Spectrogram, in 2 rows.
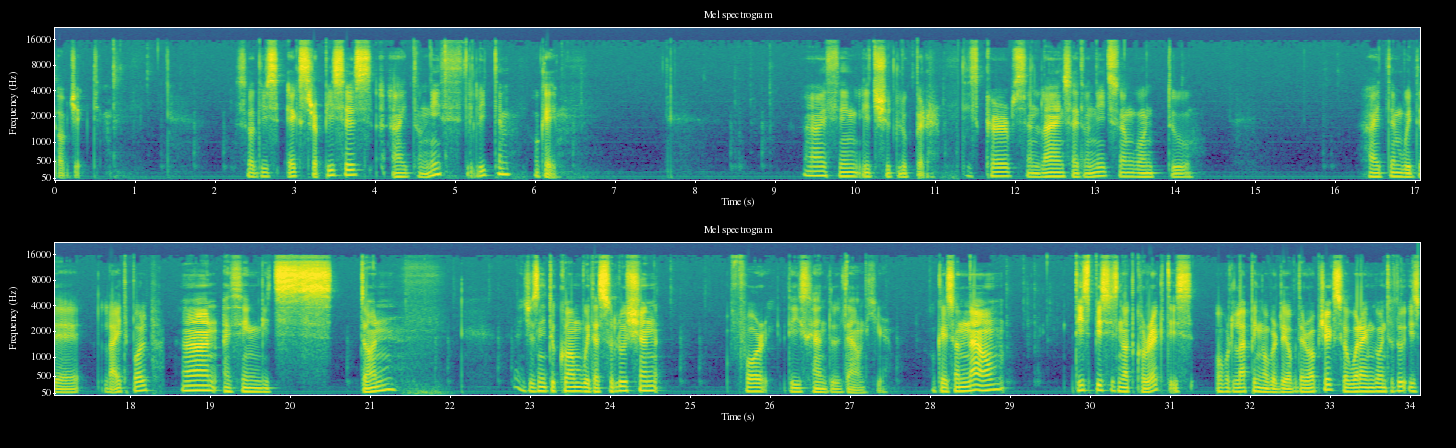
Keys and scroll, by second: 0.4-1.2 typing, 4.8 x, 10.3 alt+h, 33.8 shift+a.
